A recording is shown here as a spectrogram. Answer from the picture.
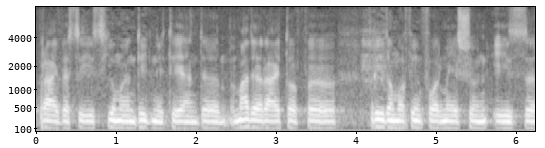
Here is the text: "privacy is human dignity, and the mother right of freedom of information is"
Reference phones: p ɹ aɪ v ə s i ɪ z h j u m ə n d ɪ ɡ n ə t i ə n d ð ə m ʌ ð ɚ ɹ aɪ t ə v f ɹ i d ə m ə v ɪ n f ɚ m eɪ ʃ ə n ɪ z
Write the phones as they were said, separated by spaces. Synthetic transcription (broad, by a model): p ɹ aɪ v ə s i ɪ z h j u m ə n d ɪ ɡ n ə t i ə n d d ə m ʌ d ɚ ɹ aɪ t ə f ɹ i d ə m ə f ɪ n f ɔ m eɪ ʃ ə n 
